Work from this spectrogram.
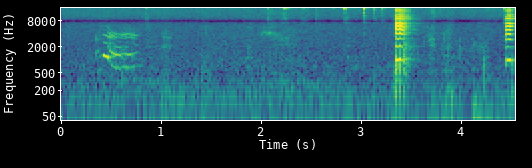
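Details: Eight-week-old female Siberian Husky puppy indoors, whining in frustration while attacking an orange squeaky toy she cannot pop; one short high, wavering whine early on, then a sharp squeak of the toy and a later brief clatter.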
